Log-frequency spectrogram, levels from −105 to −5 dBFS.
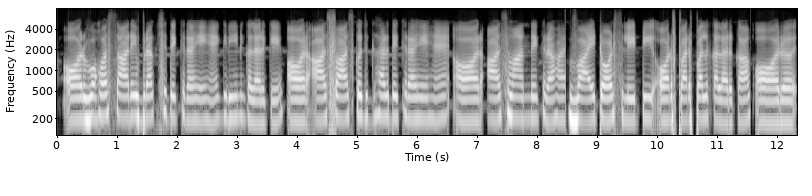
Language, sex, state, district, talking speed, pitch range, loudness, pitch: Hindi, female, Bihar, Madhepura, 145 wpm, 195-215 Hz, -17 LUFS, 200 Hz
